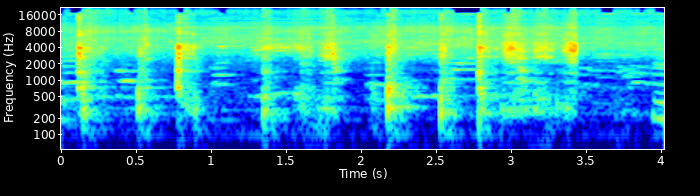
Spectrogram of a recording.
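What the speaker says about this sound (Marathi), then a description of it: "हे मसाला टाकल्यानंतर हलवून घेऊ." A utensil stirs masala in a metal cooking pot, scraping and clinking against the sides in a loose rhythm of about a dozen close, distinct knocks, with a faint sizzle underneath.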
